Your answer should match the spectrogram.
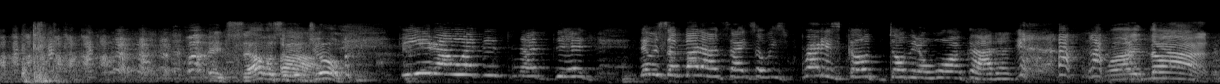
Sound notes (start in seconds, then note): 0.0 laughter; 10.2 laughs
